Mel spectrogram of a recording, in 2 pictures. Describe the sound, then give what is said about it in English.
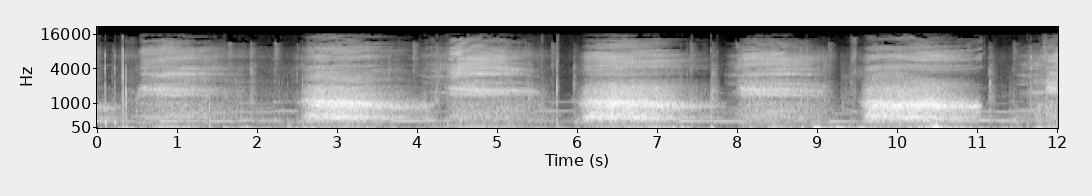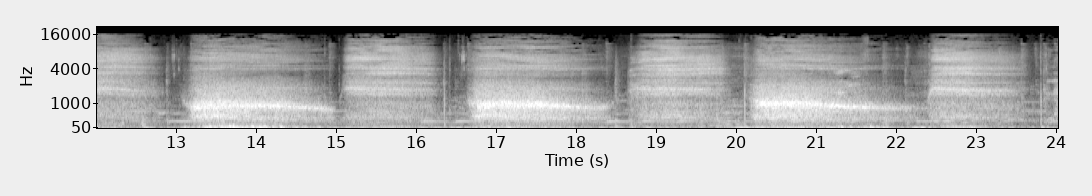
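Continuous breathing as a breathing exercise, with inhales and exhales following each other without pause in a steady, even rhythm of many loud, breathy cycles and no talk. “Pull in and letting go. Just keep on going. No pause between inhalation and exhalation.”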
